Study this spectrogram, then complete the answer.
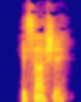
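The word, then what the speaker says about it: Hisaishi: Yo Hiyashi eller vad man nu uttalar det. – Hisashi. – Och det är rätt.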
